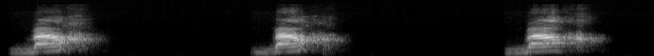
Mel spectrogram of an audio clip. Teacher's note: खर खर खर होता है हलक के ऊपर, वहीं से ये ख निकलेगा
